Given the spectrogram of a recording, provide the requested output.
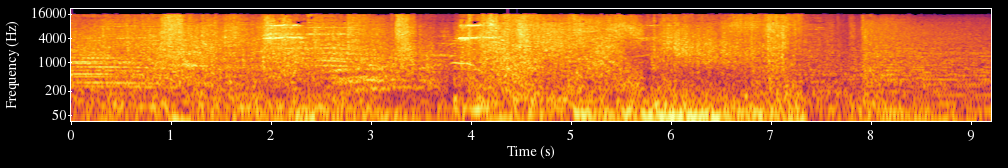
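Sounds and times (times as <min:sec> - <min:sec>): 
train horn blaring: 0:00.0 - 0:02.9
train rumbling on tracks leaving a station: 0:00.0 - 0:08.7.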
